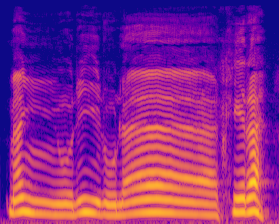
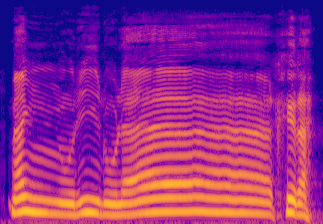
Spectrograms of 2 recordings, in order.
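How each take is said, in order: First: The vowel after the hamza is held medium length. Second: The vowel after the hamza is held long. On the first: "وتوسط" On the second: "ومد"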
